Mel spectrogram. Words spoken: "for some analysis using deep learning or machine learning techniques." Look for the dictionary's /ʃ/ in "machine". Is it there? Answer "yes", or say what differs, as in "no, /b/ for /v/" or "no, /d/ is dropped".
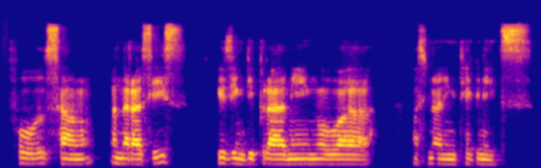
no, /s/ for /ʃ/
